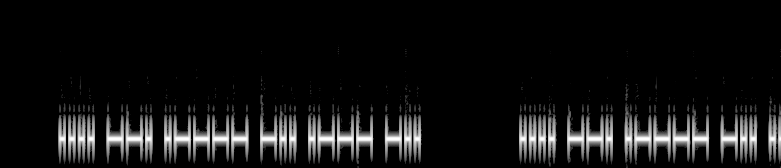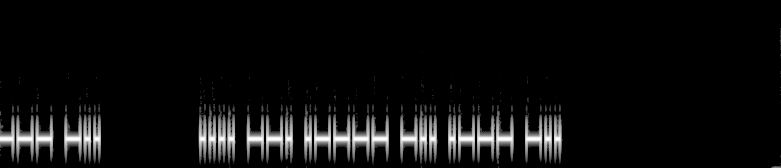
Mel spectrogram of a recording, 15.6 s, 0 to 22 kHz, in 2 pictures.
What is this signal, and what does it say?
Morse code, heard as a keyed tone, about 25 wpm, 700 Hz. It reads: HG1DJD HG1DJD HG1DJD
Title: DXCC-100 Call Signs - 6 Characters - Repeated 3x - 25wpm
